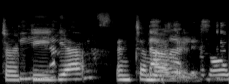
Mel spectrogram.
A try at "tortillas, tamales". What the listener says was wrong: Where is your tongue? In the upper. Behind your teeth. Behind your teeth. I want you to put your tongue a little bit to the back, like in the center, and say the same.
